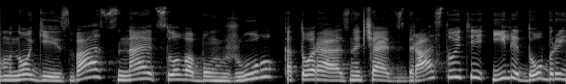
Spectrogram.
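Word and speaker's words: bonjour: из вас знает слова бомжу которая означает здравствуйте или добрый день произносить это слово нужно именно со звуком о боже а также в этом слове есть носовой звук ум вы можете добавить после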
